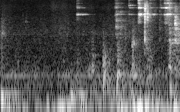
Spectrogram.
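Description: Collar tags jingle softly in quick, irregular bursts, mixed with faint high dog whimpers. The sounds are quiet, with no talking.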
